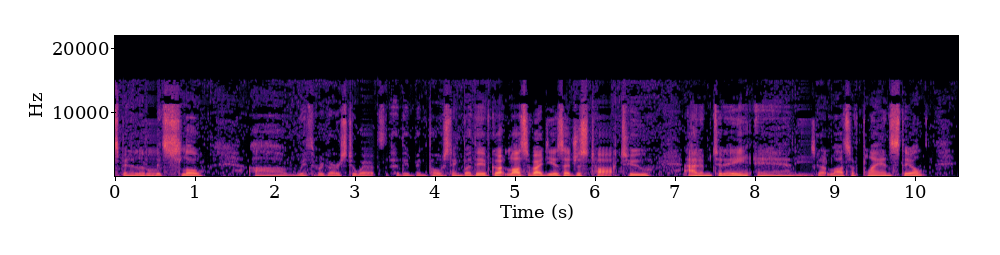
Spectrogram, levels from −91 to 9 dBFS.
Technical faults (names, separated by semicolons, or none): overdone noise removal; AAC frame loss with concealment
